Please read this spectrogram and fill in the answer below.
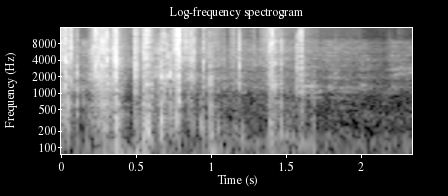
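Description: Foil wrapper of a Pokémon booster pack crinkling and crackling as the torn-open pack is handled and the cards are slid out, a quick run of sharp crackles that dies down after about a second and a half.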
